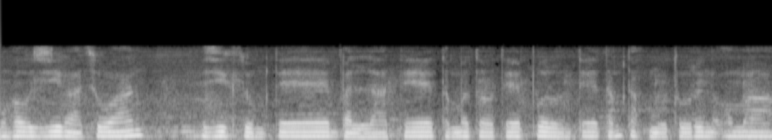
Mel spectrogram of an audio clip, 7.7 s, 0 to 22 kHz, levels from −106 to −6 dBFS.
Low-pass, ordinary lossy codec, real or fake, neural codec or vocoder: 5.4 kHz; AAC, 24 kbps; fake; autoencoder, 48 kHz, 128 numbers a frame, DAC-VAE, trained on Japanese speech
